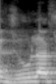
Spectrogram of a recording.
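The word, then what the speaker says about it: jewellers: ऐसे लिखा होता है बट एक्चुअल में ज्वेलर्स नहीं होता जूलर्स होता है जूल है ना ये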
